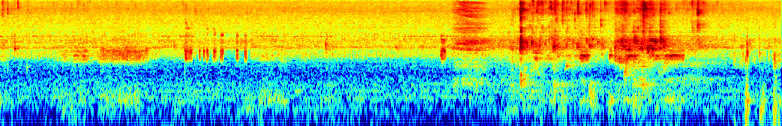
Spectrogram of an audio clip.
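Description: Bathtub water sloshing and splashing around shoe-clad feet moving under the surface. A quick run of small drips or clicks comes about two and a half seconds in, and louder, uneven splashing follows from about six seconds until near the end.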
